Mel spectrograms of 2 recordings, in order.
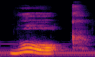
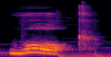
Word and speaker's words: walk: So just be aware that some accents in the UK do pronounce the vowels differently in these words, and they may also pronounce the L. It's just something to be aware of. Talk, talk, walk, walk.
